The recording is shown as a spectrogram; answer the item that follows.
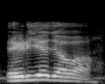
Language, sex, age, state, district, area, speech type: Bengali, male, 30-45, West Bengal, South 24 Parganas, rural, read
